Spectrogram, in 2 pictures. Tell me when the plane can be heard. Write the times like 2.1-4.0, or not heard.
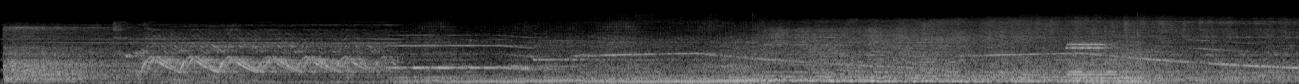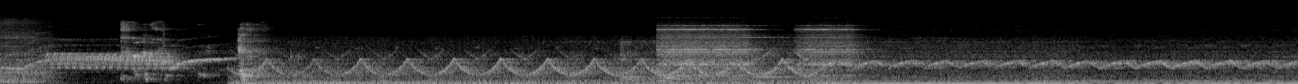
0.0-13.4.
